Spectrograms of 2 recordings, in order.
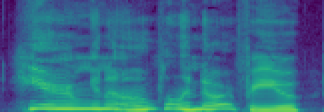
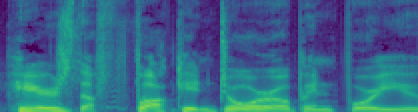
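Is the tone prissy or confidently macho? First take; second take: prissy; confidently macho. First: It sounds prissy and fussy. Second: It sounds swaggering and confidently macho.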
